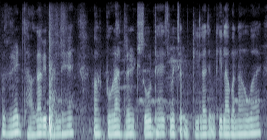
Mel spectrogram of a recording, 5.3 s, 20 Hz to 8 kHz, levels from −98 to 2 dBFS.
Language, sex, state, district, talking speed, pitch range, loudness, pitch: Hindi, male, Uttar Pradesh, Lucknow, 180 wpm, 105-115 Hz, -20 LUFS, 110 Hz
